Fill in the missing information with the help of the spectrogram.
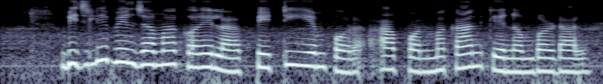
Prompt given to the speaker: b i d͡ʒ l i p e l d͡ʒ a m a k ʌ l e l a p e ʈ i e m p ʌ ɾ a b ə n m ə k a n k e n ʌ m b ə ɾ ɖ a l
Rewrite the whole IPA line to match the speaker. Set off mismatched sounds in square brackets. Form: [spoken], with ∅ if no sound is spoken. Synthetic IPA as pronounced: b i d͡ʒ l i [b] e l d͡ʒ a m a k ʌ [ɾ] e l a p e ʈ i e m p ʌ ɾ a [p] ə n m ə k a n k e n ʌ m b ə ɾ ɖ a l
